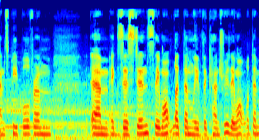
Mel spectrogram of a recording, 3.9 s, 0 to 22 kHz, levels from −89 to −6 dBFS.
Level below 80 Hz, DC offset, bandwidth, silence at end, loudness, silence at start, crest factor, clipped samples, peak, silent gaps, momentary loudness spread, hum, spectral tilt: -38 dBFS; under 0.1%; 16.5 kHz; 0 s; -19 LUFS; 0 s; 18 dB; under 0.1%; -2 dBFS; none; 9 LU; none; -4.5 dB/octave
